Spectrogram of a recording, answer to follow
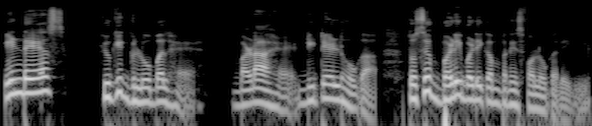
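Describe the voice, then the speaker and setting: A man's voice: on the high side, big pitch swings, moderate pace, a little mellow, no echo, studio quality. A man teaching an online class, repeating key points with playful asides. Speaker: online exam-prep teacher. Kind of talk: lively classroom lecture.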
